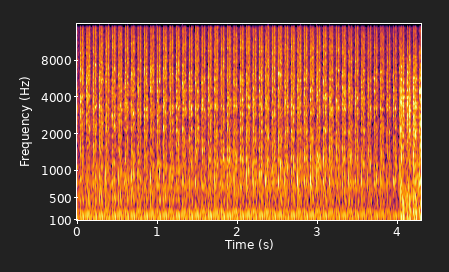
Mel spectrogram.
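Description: Diesel engine of an old passenger boat running steadily, a fast, even pulsing over a steady low hum.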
